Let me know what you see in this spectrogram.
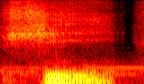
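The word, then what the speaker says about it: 四: In Japan, the number four is pronounced she, the same as the word for death.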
